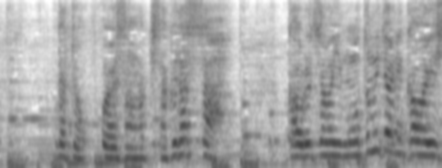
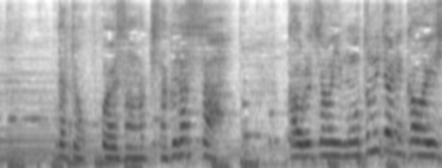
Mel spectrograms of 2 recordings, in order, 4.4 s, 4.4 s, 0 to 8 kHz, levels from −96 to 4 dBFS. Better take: first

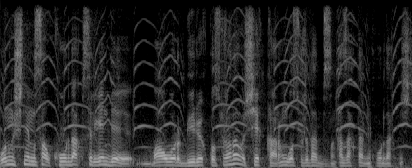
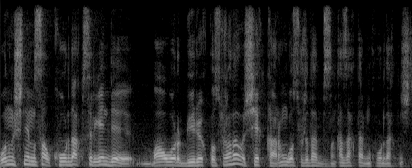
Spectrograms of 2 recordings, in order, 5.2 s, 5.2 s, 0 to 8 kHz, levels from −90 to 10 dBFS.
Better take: second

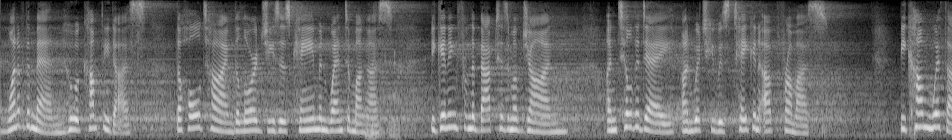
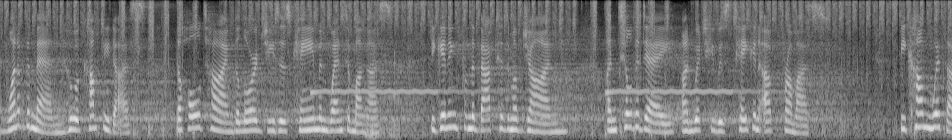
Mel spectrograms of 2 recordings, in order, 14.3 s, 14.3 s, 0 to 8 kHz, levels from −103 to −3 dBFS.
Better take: first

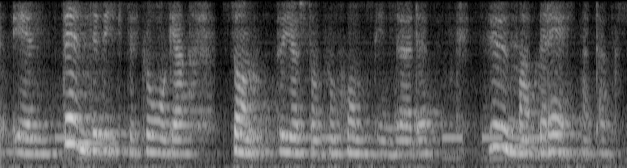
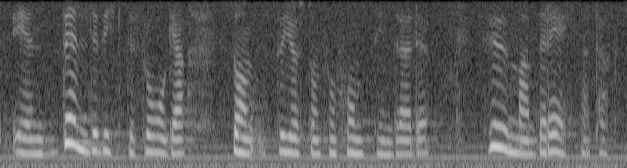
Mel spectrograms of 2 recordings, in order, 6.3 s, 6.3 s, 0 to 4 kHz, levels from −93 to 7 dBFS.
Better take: second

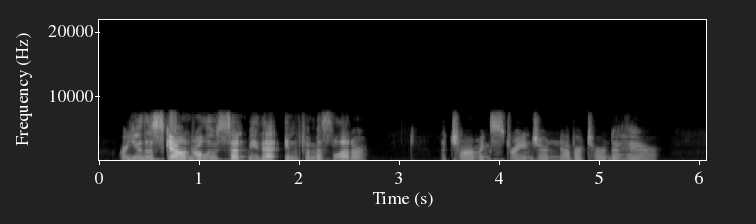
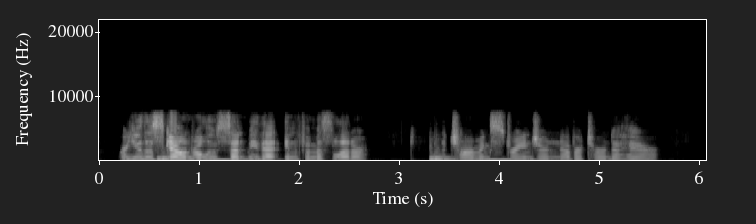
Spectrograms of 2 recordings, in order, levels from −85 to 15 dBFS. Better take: first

